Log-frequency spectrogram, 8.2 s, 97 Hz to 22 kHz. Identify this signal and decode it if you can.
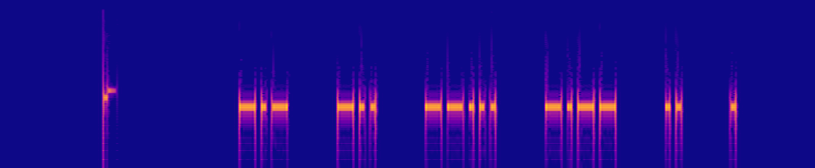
Morse code, heard as a keyed tone, about 22 wpm, spaced as for 13 wpm, 700 Hz. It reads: KD7YIE
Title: USA Call Signs - 3x Character Spacing - 22wpm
